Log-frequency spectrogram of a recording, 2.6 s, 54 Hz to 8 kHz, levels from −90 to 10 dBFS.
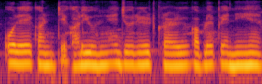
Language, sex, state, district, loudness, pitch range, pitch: Hindi, male, Madhya Pradesh, Bhopal, -13 LUFS, 170-180 Hz, 175 Hz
